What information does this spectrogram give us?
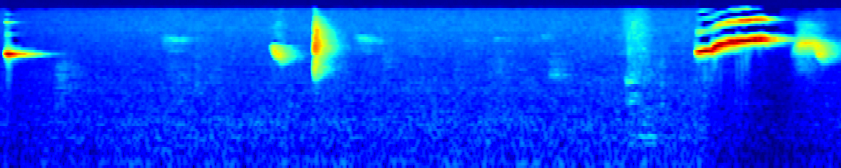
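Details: A captive male Senegal parrot at home, learning a song. Scattered short chirps and a sharp squeak over quiet room noise, then a strong rising whistle with a ringing overtone, followed by a brief softer note.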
